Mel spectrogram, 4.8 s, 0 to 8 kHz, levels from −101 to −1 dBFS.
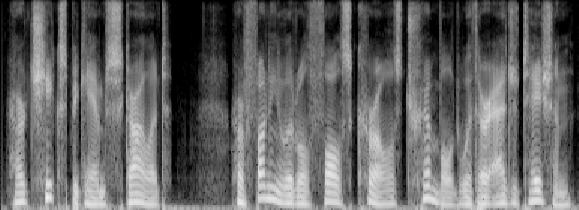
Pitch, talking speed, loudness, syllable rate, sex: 110 Hz, 160 wpm, -17 LUFS, 5.7 syllables/s, male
